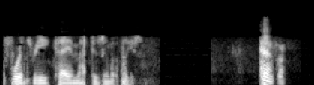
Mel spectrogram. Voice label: scanner audio, Sheriff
